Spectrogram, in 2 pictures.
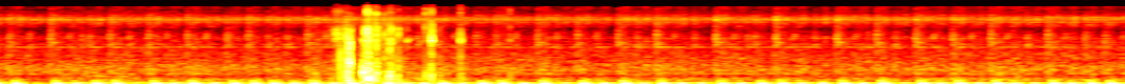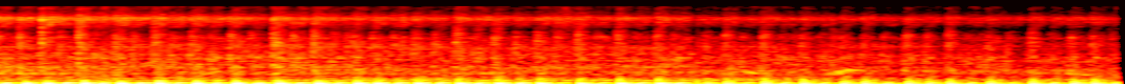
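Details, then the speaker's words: Honda Revo small single after running out of oil, warmed nearly two minutes, revved: rough uneven tek-tek knocking under the exhaust beat, unchanged when hot; predicted piston damage, rings or scored piston skirt from oil starvation. "suaranya masih Putuh ya masih kasar dalam arti tidak ada perubahan ini Prediksi saya itu ini di bagian piston itu mengalami kerusakan bisa dari ring seher bisa dari punggung piston itu baret karena kekurangan oli"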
